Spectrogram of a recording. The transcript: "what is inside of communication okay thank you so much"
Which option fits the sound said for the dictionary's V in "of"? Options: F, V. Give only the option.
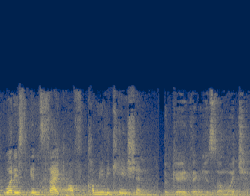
F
